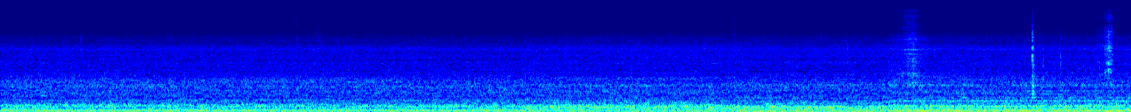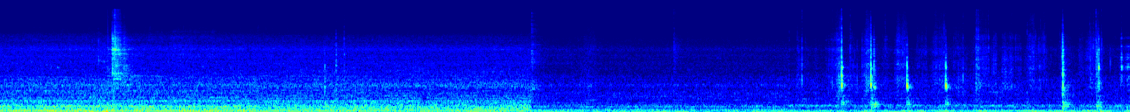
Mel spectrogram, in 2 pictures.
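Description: A steady low hum from the kitchen with a few sharp knocks as a crispy fried chicken sandwich is assembled and plated. About two-thirds of the way through the hum drops away, and near the end a knife and fork cut through the crusted fried chicken and bun with a quick run of sharp crackling clicks.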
